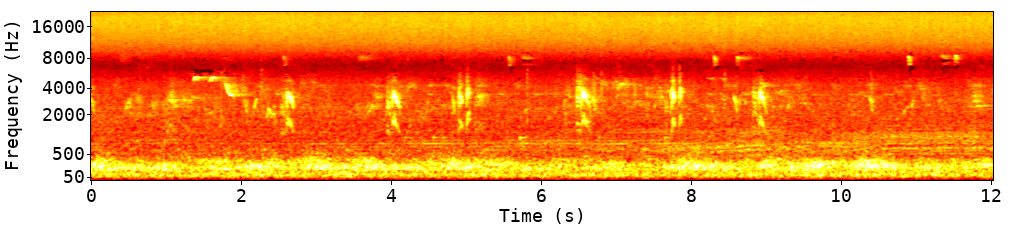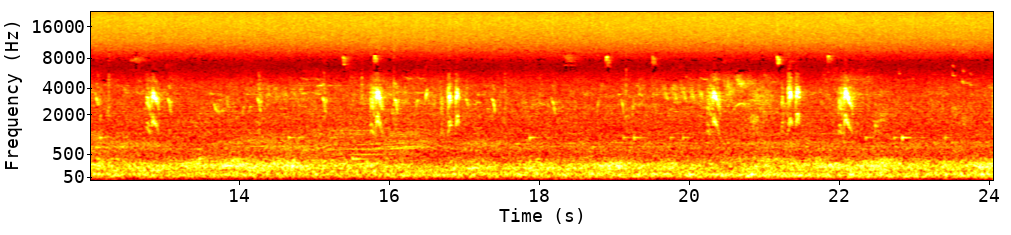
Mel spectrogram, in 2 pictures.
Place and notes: Freixo de Espada À Cinta, Portugal
Freixo de Espada À Cinta, Praia Fluvial, Portugal Mapa Sonoro do Rio Douro Douro River Sound Map
20 February 2014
